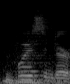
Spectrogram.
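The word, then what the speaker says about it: Bösendorfer: Bosendorfer. Bosendorfer, thank you. That's actually a very difficult name to pronounce.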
